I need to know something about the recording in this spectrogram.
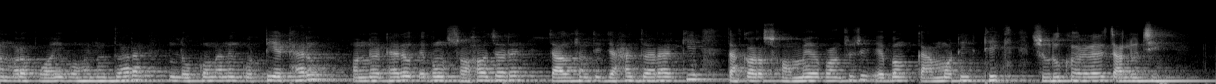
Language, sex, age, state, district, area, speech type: Odia, male, 30-45, Odisha, Khordha, rural, spontaneous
